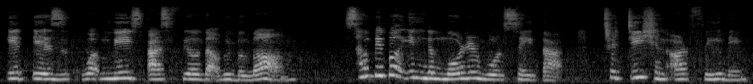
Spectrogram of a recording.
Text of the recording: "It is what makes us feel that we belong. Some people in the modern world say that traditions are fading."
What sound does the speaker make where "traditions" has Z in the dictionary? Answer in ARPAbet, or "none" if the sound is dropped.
none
